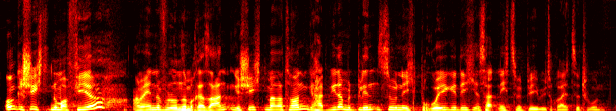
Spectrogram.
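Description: Playful, high-pitched man preaching a lively story sermon to a live crowd. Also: very fast. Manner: playful, joking, directs audience participation. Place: before a live congregation.

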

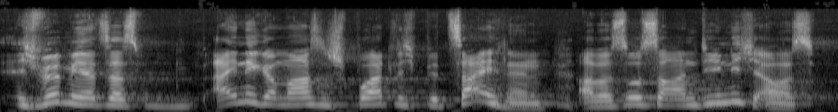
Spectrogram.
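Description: A man's voice: high-pitched, lively intonation, a little fast. A man preaching a sermon in an earnest, conversational way, repeating phrases for emphasis.

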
